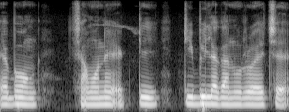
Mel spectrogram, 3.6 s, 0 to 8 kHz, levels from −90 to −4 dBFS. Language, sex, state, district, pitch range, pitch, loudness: Bengali, male, Assam, Hailakandi, 135-140 Hz, 135 Hz, -16 LUFS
